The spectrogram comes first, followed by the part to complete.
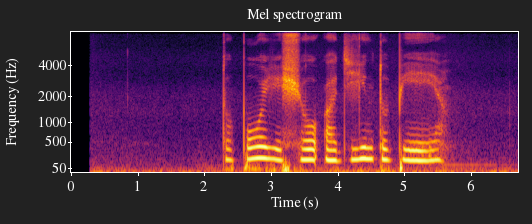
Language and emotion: Russian, sad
